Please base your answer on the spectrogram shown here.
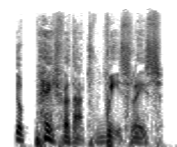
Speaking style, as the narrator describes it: he snapped

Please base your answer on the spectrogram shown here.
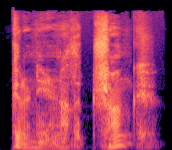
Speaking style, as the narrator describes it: muttered

